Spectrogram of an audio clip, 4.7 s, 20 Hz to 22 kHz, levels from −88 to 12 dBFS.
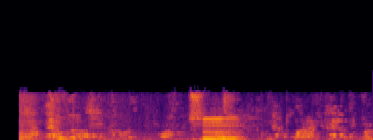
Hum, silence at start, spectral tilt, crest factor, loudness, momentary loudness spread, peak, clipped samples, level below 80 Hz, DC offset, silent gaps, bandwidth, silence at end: none; 0.25 s; -3 dB/octave; 18 dB; -18 LUFS; 21 LU; -2 dBFS; under 0.1%; -54 dBFS; under 0.1%; none; 8 kHz; 0 s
